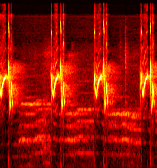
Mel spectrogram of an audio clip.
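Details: Bar-winged prinia lure: emphatic rising chirps ending in a quick downturn, each with sharp clicks, repeated every second over low steady tones.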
